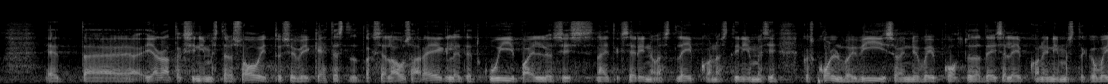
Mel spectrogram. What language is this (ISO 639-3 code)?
est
